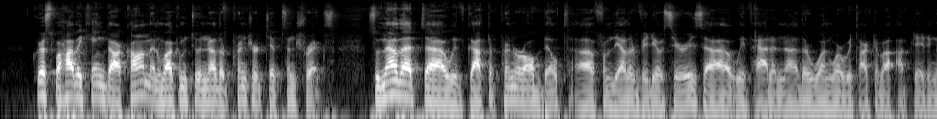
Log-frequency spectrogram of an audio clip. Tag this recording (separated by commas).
Speech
